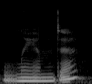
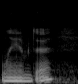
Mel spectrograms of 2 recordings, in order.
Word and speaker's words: lambda: and that is pronounced lambda that is pronounced lambda and is a Greek letter and you will see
